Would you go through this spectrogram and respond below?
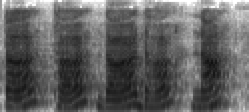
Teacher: ता का उच्चारण जो है वो दंत से होता है · जिसका उच्चारण ऊपर के दांतों पर जीभ लगने से होता है उसे क्या कहते हैं? उसे दंत ध्वनि कहते हैं।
